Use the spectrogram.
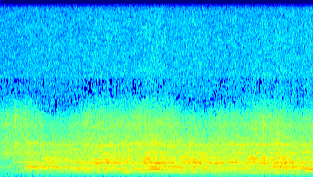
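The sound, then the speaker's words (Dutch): A dense, continuous wash of many church bells ringing together in Cherbourg at midnight as Christmas Day begins, their overlapping tones blending into a steady clamor without letting up. “Alle klokken in Cherbourg zijn aan het luiden geslagen, kapitein.”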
